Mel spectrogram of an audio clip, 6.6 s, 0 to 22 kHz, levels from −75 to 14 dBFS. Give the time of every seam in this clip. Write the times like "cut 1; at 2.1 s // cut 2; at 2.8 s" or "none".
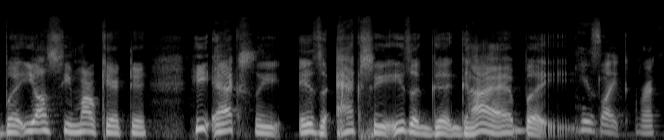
cut 1; at 1.0 s // cut 2; at 2.9 s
